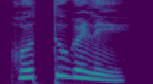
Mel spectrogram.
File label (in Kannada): "ಹಿತಗೊಳ್", kannada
